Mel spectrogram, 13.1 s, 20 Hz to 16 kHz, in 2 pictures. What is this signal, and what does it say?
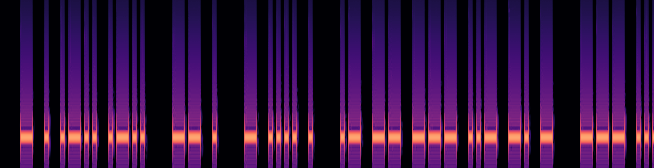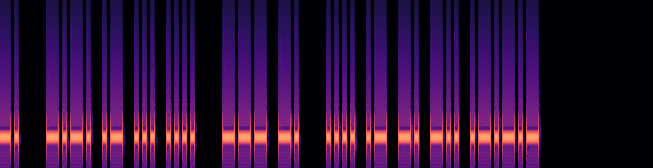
Morse code, heard as a keyed tone, about 28 wpm, 700 Hz. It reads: TELL ME THE AMOUNT OF CASH ON HAND.
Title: Sentences from Top 1000 Words - Review Part 4 - 30wpm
